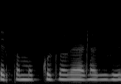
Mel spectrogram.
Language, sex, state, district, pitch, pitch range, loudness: Hindi, female, Bihar, Sitamarhi, 220 Hz, 220-225 Hz, -38 LUFS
